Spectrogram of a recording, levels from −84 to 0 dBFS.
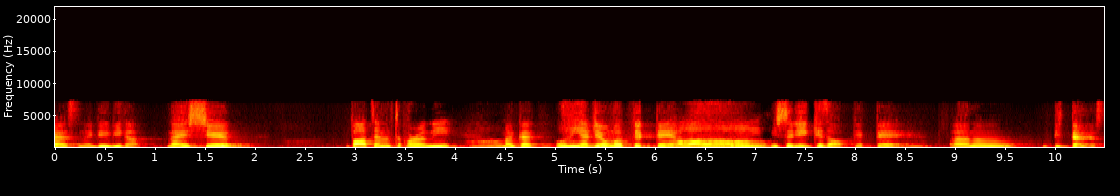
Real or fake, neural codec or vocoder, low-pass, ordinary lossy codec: fake; codec, 16 kHz, 0.5 kbps, X-Codec, HuBERT features, trained on balanced general audio; 7.2 kHz; none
